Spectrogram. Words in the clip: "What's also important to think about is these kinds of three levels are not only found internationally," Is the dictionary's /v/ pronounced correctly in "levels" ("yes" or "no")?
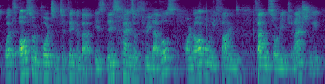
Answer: yes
